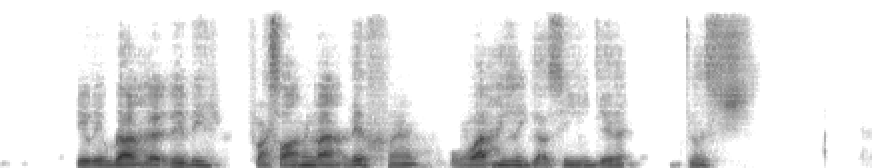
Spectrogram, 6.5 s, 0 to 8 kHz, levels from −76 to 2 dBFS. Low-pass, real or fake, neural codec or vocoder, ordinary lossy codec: 7.2 kHz; fake; codec, 16 kHz, 0.5 kbps, FreqCodec, larger model; AAC, 48 kbps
